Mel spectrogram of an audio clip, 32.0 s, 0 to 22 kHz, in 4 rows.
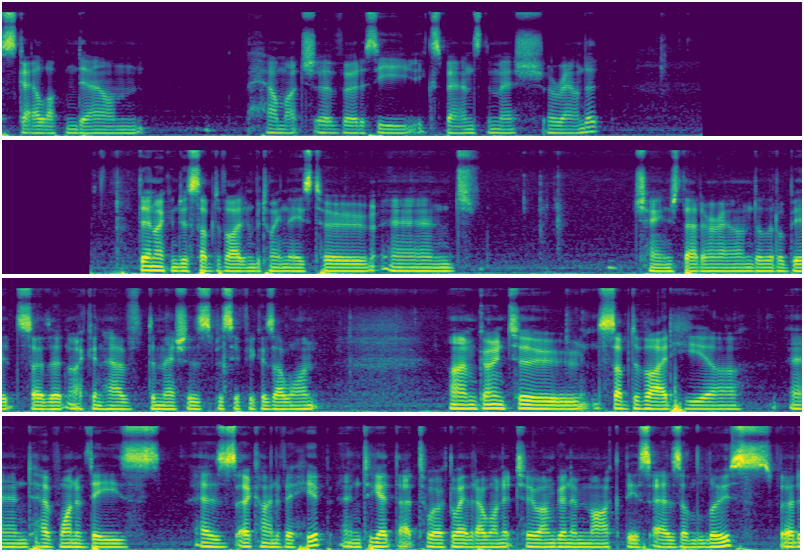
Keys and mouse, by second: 9.1 w, 13.4 ctrl+a, 16.3 click, 17.6 middle click, 18.1 ctrl+a, 22.5 w.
